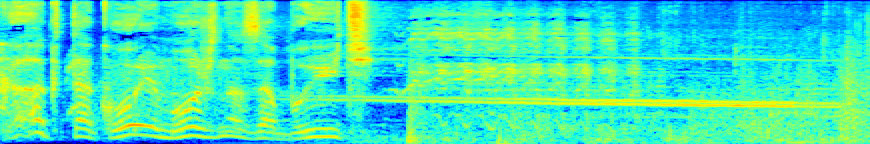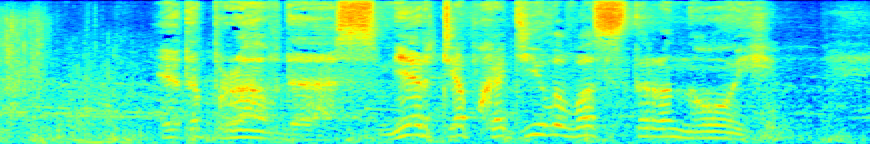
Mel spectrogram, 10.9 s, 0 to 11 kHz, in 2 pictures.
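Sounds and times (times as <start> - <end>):
speech: 0.2 - 2.5, 6.4 - 10.4
horse hooves shuffling and stamping: 2.4 - 10.8
horse whinnying: 2.5 - 4.1.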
